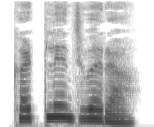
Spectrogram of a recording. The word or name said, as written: ಕಟ್ಲೆಜ್ವರ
